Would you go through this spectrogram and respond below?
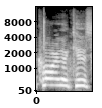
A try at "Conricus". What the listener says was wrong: It's Conricus. The N is before the R.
